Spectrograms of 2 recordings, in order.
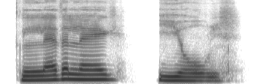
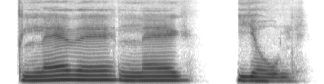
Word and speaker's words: Gleðileg Jól: For saying Christmas or Merry Christmas to somebody, if you would like to, it is Gleðileg Jól. And I'll say it one more time. Gleðileg Jól.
